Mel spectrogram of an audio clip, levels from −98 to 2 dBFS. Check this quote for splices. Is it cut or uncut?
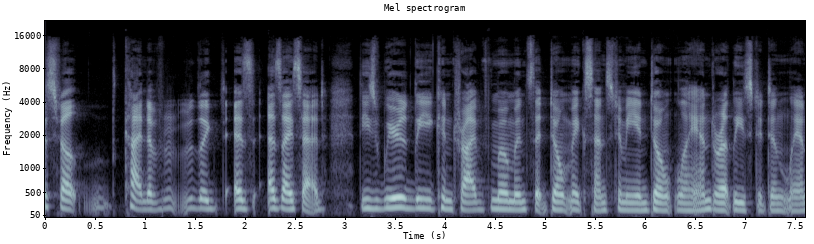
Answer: uncut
